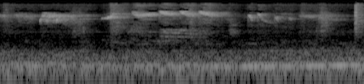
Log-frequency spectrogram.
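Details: Flamboyan bird in full song, giving a quick series of high, sweet, downslurred whistles and short trills above a constant low mechanical hum.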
